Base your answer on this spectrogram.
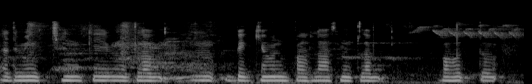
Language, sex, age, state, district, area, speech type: Maithili, female, 18-30, Bihar, Begusarai, urban, spontaneous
